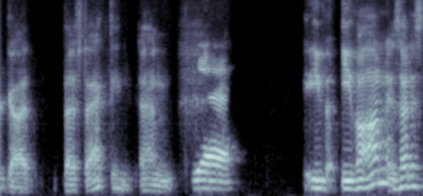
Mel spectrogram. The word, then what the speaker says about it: Iwan: And Yeah, Yvonne, is that his name? it's Iwan. His name Yvonne. is. Okay, okay. Yeah, yeah, Well, yeah. I definitely mispronounced that in the award.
